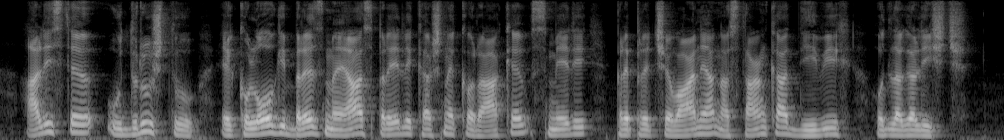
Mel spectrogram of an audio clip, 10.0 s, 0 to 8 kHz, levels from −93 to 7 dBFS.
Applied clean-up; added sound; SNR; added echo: none; none; none; none.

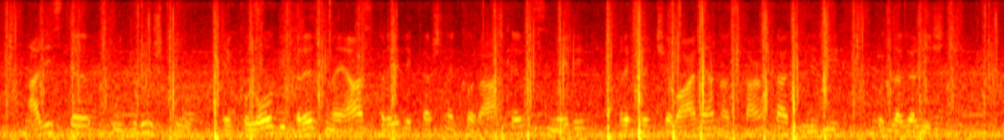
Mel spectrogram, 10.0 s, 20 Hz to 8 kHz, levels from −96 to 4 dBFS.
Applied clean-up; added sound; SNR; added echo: none; Walk, footsteps; -3 dB; none.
